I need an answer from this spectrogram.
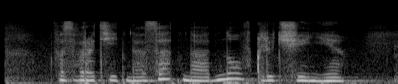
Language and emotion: Russian, positive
